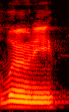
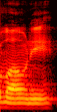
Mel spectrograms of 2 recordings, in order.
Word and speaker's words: Looney: unfortunate Delia bacon or the surname of John Thomas Looney or Loney however you prefer to pronounce it as one who found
